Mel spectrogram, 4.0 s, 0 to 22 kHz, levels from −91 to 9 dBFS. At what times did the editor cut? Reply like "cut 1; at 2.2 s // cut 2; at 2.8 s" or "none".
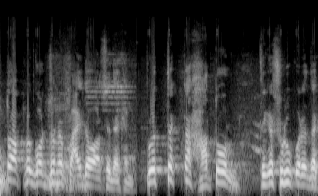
cut 1; at 1.7 s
